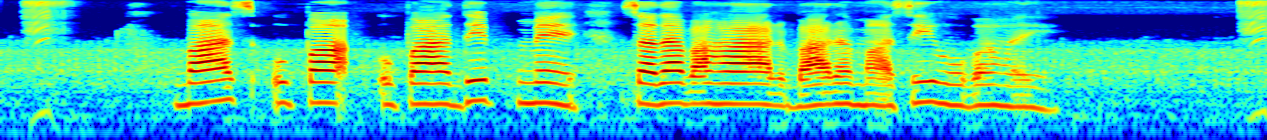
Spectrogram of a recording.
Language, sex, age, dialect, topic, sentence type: Magahi, female, 31-35, Southern, agriculture, statement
